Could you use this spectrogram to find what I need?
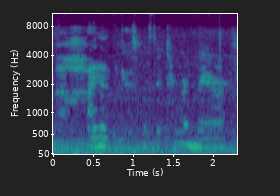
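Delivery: hushed self-talk after a wrong turn; whisper. Real, not acted. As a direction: breathe it out in a worried whisper. Wrong turn while driving.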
